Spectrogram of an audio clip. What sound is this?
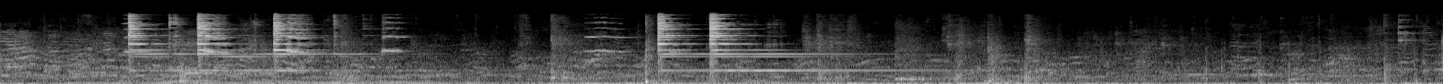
old bell Sint-Laurens Belgium
Recording of the old schoolbell at Sint-Laurens school in Sint-Kruis-Winkel, Belgium.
